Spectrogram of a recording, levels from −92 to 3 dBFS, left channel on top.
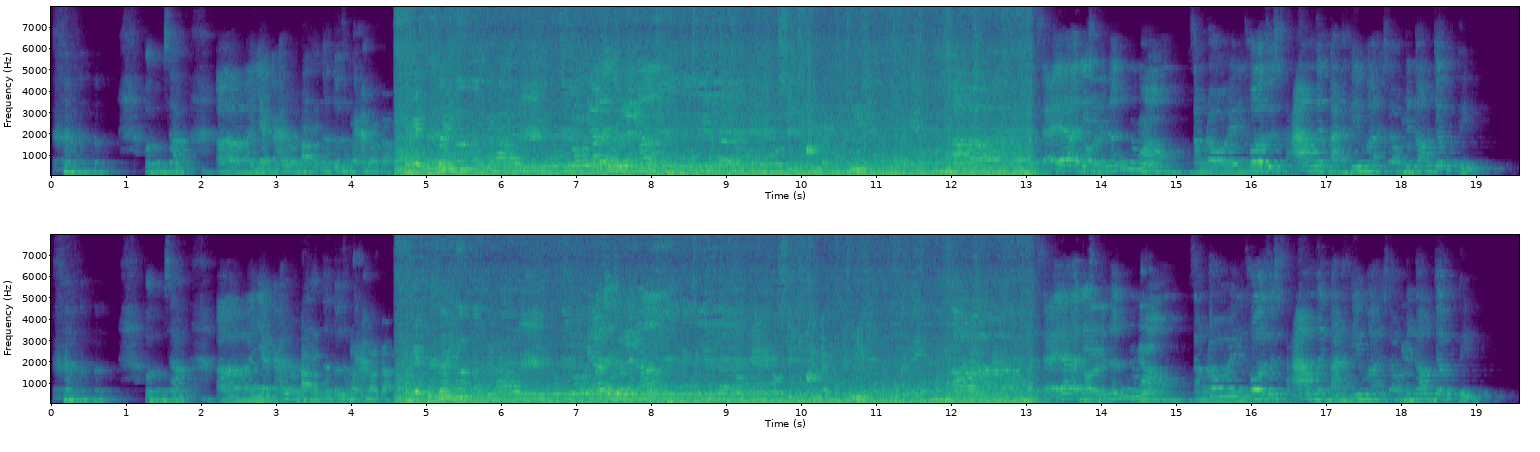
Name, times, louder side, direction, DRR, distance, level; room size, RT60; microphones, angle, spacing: voice 1, 0.0-4.4 4.9-5.8 6.2-8.3 8.7-9.2 11.3-18.9, equal, 50° left, -6 dB, 3.0 m, -31 dB
voice 2, 4.0-4.9 8.2-10.9 11.7-12.7 13.7-14.8 18.0-18.3, right 2 dB, 45° right, 5 dB, 1.0 m, -33 dB
sound 1, 4.6-13.1, left 1 dB, 20° left, 0.7 m, -25 dB
6.7 x 5.1 x 6.4 m, 0.99 s
head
